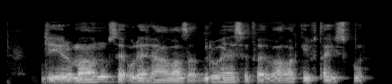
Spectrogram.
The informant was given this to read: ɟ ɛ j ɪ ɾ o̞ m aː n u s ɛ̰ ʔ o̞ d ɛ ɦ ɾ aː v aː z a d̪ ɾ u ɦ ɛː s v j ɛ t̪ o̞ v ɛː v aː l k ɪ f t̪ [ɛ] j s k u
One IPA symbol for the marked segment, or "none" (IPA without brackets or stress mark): a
